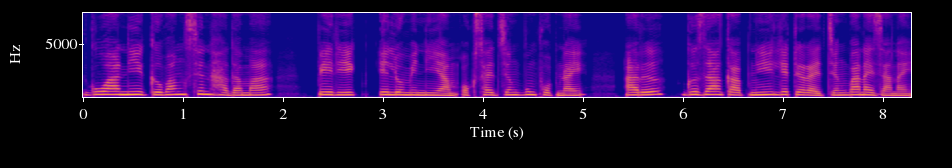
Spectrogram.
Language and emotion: Bodo, neutral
